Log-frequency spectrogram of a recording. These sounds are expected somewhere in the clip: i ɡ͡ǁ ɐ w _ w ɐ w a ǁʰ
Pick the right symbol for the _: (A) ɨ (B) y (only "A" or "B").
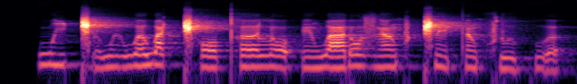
A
